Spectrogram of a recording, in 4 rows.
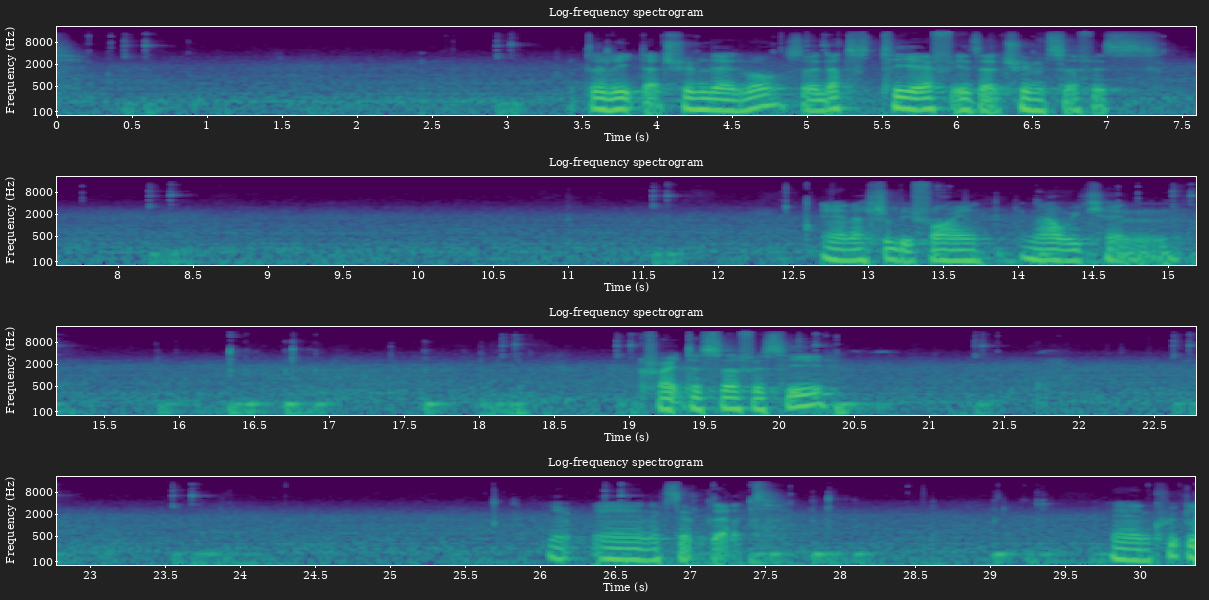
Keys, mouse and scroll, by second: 12.8 scroll up 1, 13.4-14.5 middle drag, 15.0 click, 16.6-18.1 shift+middle drag, 18.1 click, 21.2 ctrl+click, 22.6 ctrl+click, 23.5 ctrl+click, 26.4 click, 27.0 scroll up 1, 27.5 shift+middle click, 27.7 shift+middle click, 28.1 middle click, 29.3 scroll down 1.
